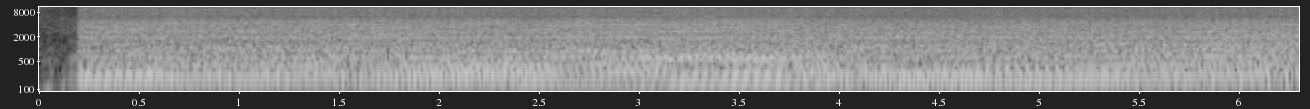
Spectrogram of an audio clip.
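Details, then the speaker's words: V6 Dodge Challenger on a dyno with nitrous fogged into the intake through a tube; pulls hard, then leans out from too much nitrous, lays over and flattens, bogging out as it comes apart, breaking a piece off the block: lean bog and engine failure. "so what happened there is when we give the nitrous right and if you heard it pick up right and things were on the up and up and then it just really leaned out because we're feeding it more nitrous because we're directing the tube right and so then it laid over you hear it just kind of flatten out"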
